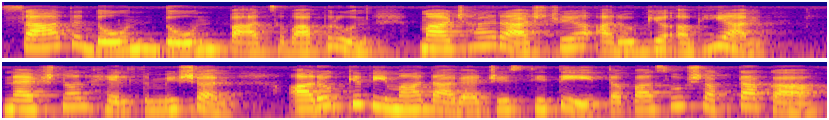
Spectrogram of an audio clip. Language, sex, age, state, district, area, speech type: Marathi, female, 30-45, Maharashtra, Kolhapur, urban, read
